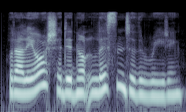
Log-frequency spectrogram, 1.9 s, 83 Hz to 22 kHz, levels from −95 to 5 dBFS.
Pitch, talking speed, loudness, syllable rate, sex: 220 Hz, 255 wpm, -15 LUFS, 6.9 syllables/s, female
